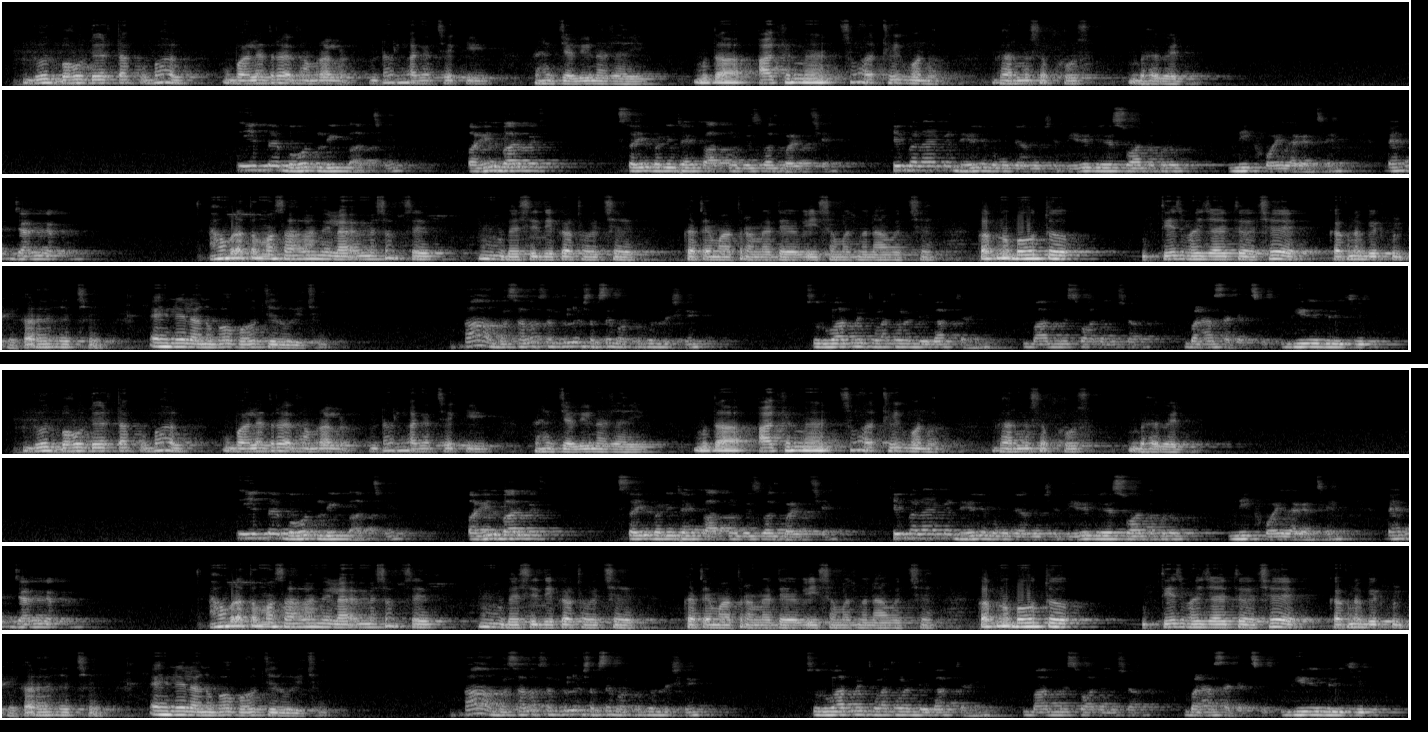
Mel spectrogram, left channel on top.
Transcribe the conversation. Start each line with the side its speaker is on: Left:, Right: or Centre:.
Left: दूध बहुत देर तक उबल बलैत रहै हमरा ल डर लागैत छै कि कही जली न जाइी मुदा आखिरमे स्वाद ठीक बनल घरमे सभ खुश भ गेलत
Right: ई तऽ बहुत नीक बात छै पहिल बार मे सही बनी जाइ तऽ आत्मविश्वास बढ़ै छै खीर बनेबामे मे धैर्य बहुत जरूरी छै धीरे धीरे स्वाद ओकरो नीक होए लागैत छै मेहनत जारी रखल
Left: हमरा तऽ मसाला मिलेबामे सभसँ बेसी दिक्कत होइ छै कतेक मात्रामे देब ई समझमे नहि आबैत छै कखनहु बहुत तेज भए जाइत छै कखनहु बिल्कुल फिका होइ जाइत छै एहि लेल अनुभव बहुत जरूरी छै
Right: हँ मसाला संन्तुलन सबसँ महत्वपूर्ण छै शुरुआत में थोड़ा थोड़ा देबाक चाही बादमे स्वाद अनुसार बढ़ा सकैत छी धीरे धीरे जीव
